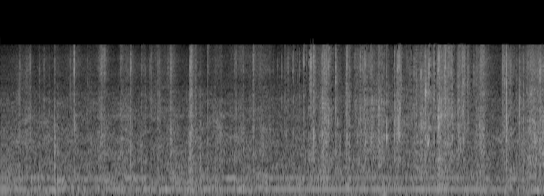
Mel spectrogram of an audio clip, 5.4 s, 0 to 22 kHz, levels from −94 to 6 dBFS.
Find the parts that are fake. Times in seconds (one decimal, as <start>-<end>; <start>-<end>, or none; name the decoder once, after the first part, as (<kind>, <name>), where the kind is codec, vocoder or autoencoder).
0.0-2.7 (codec, SNAC); 4.8-5.4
